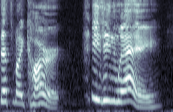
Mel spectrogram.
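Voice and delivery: mocking put-on voice. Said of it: "did that exact fucking voice to her".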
